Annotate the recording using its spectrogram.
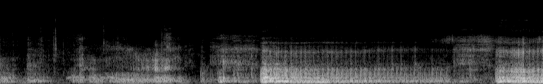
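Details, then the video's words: Sealyham Terrier growling over a bone indoors: low, rumbling growls in bursts, a long sustained growl from the middle onward, rising again at the end. "Sealyham Terrier Growling With Bone"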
